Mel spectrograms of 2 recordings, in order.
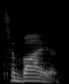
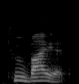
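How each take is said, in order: First: The words run together with relaxed lips. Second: Each word is said fully with clear lip movement. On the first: The speaker calls it right. "we would also say to buy it" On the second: The speaker calls it wrong. "not to buy it"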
